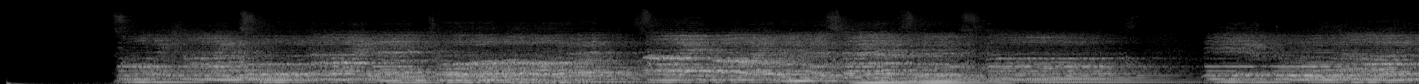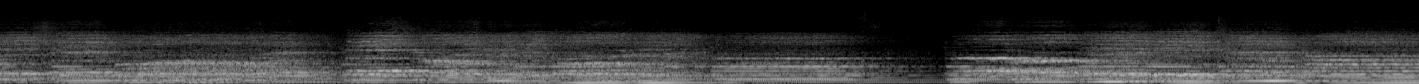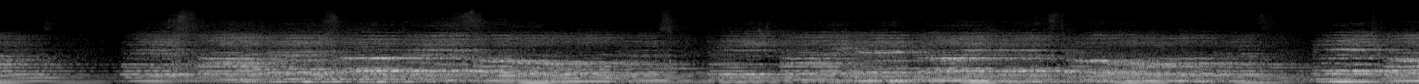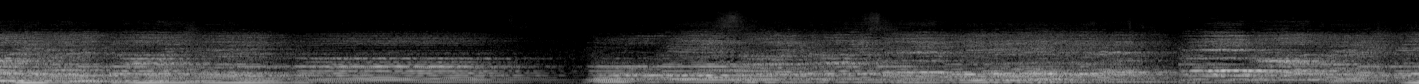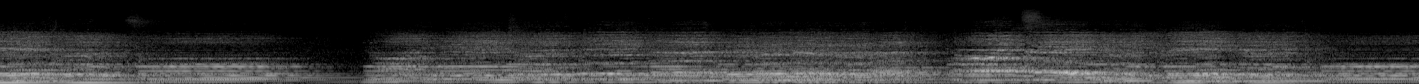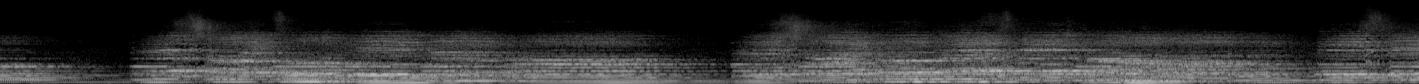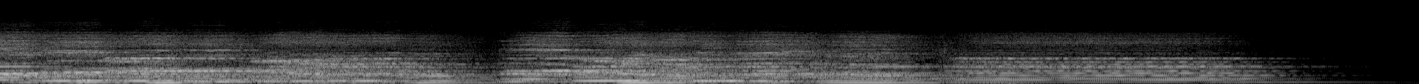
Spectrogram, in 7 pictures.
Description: Maar er is Maar er is één belangrijke uitzondering: als op een opmaat aan het begin  (van een stuk of van een frase) een Ie trap wordt geplaatst, kan deze Ie trap op de eerste tel worden herhaald.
